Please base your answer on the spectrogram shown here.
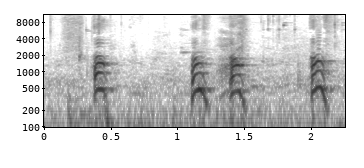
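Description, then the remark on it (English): A dog barks four times in short, sharp bursts, the middle two coming close together, against a faint background hum with no one talking. “Look at this adorable dog.”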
